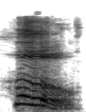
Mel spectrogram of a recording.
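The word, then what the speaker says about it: הוא: it is the word who WH o sound transliterated we get hey which is an H sound goes to the next letter is Sharik which is you sound who ends with our left which is silent who means he or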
